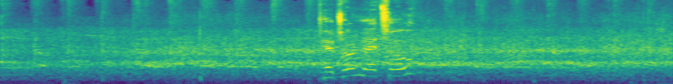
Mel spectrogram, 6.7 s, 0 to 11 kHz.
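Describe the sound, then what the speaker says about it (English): A steady stadium crowd roars throughout a simulated Chelsea versus Manchester City Premier League match in PES 21, with a commentator speaking over it and a brief swell of cheering in the middle. "Now the crowd are demanding that they just finish this off."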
